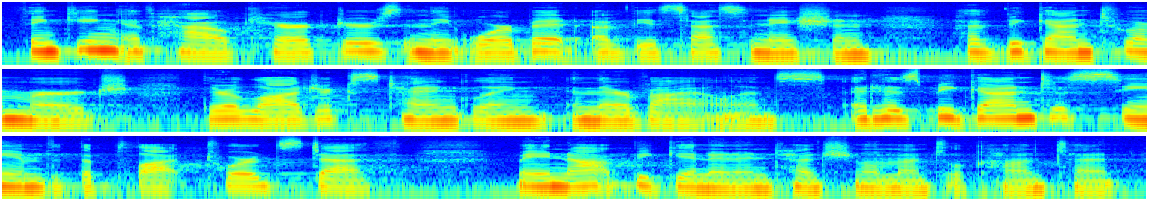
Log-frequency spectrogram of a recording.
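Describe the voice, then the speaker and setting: A woman with a slightly low voice reads an academic paper at a conference. Her delivery is measured and even as she works through dense written sentences. The sound carries a long reverb from the lecture hall. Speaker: conference speaker. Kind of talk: reading a prepared academic paper.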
